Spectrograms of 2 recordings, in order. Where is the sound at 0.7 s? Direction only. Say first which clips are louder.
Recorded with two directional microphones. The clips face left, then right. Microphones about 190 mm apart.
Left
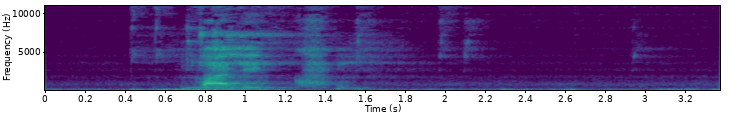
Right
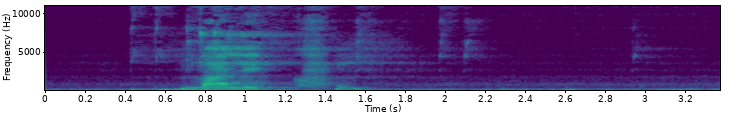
Right 1 dB; 50° right (ahead or behind).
